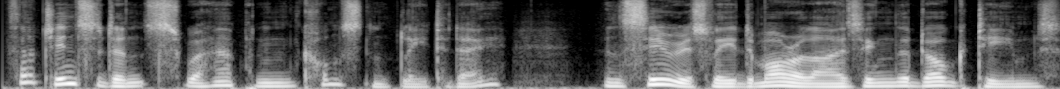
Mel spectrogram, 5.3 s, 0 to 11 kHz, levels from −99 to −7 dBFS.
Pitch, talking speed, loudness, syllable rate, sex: 130 Hz, 145 wpm, -17 LUFS, 5.5 syllables/s, male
